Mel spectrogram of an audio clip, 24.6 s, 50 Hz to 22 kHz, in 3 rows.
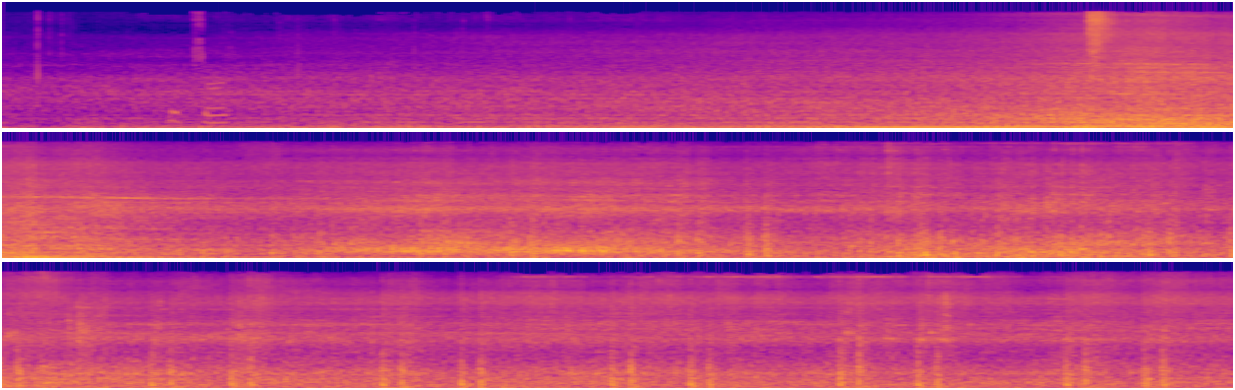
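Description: Class 66 diesel locomotives with their two-stroke V12 engines approach and pass close by, the low rumble building to its loudest about eight seconds in. A long rake of engineering wagons loaded with rail follows, rattling past with a steady clickety-clack of wheels over the rail joints.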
